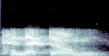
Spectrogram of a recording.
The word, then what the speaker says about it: connectome: I'm probably sure, but a connect connectome is that how you say it? – Yeah, that's exactly right. So we talk about the connectome, and we talk about it in a couple of ways.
